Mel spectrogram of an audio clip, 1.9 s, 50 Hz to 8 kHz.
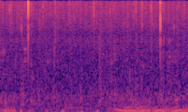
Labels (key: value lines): label: biophony
recorder: SoundTrap 300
